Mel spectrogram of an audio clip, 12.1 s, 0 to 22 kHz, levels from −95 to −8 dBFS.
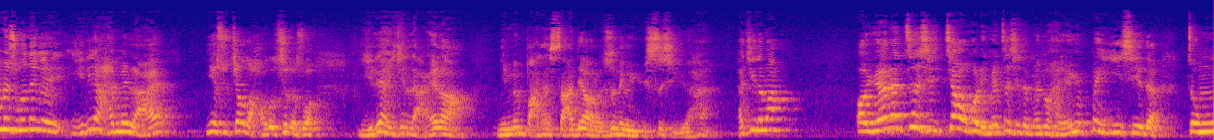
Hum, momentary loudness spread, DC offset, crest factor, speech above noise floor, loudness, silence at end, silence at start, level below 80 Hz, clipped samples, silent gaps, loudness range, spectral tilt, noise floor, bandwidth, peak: none; 10 LU; under 0.1%; 16 dB; 35 dB; -26 LUFS; 0 s; 0 s; -72 dBFS; under 0.1%; none; 3 LU; -5 dB/octave; -60 dBFS; 15 kHz; -10 dBFS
